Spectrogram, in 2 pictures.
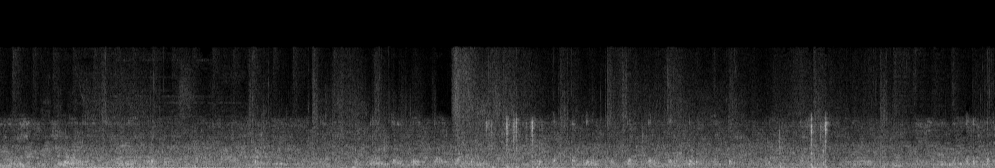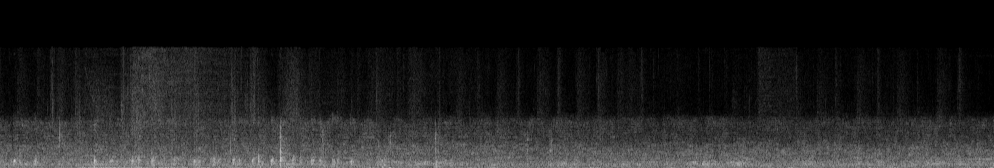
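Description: Magic blasts crackle and thud.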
